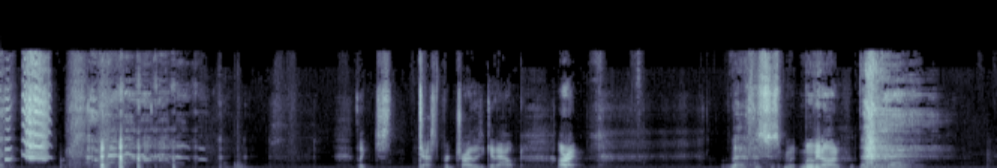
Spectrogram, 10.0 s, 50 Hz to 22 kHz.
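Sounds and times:
person vocally imitating a squeaky fart: 0:00.0 - 0:00.6
speech: 0:04.4 - 0:06.2, 0:07.2 - 0:09.3.

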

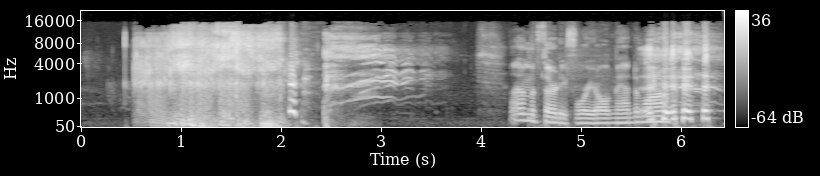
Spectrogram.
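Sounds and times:
voice imitating a cake fart with a sputtering raspberry: 0:00.4 - 0:02.4
speech: 0:04.3 - 0:06.4
laughter: 0:05.6 - 0:06.4.

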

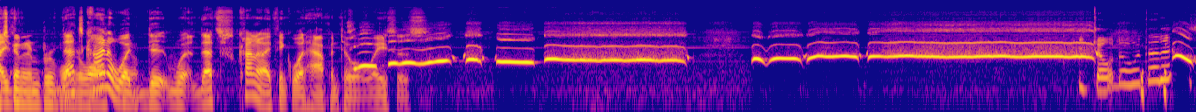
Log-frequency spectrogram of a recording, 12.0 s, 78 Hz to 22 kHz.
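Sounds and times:
speech: 0:00.0 - 0:04.4, 0:11.0 - 0:11.8
slide whistle notes: 0:03.4 - 0:11.0
laughter: 0:10.8 - 0:11.9.

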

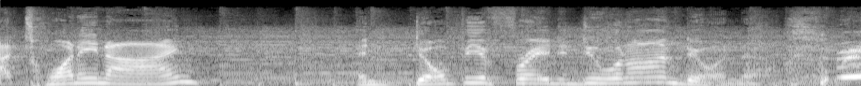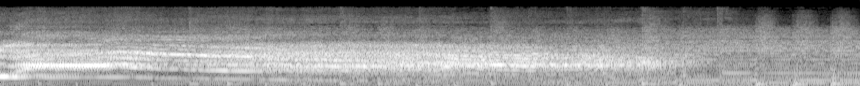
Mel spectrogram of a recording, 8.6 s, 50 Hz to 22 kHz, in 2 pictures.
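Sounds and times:
speech: 0:00.0 - 0:01.2, 0:01.8 - 0:04.9
man yelling into a steering wheel: 0:04.1 - 0:07.7.

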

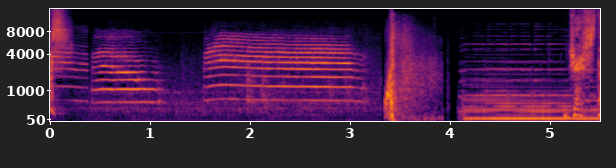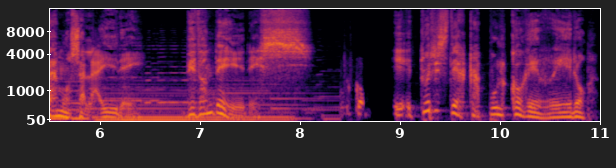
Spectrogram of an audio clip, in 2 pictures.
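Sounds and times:
cat meowing: 0:00.0 - 0:03.3
sharp broadband crack: 0:03.3 - 0:04.0
speech: 0:05.2 - 0:08.1, 0:09.0 - 0:10.9.

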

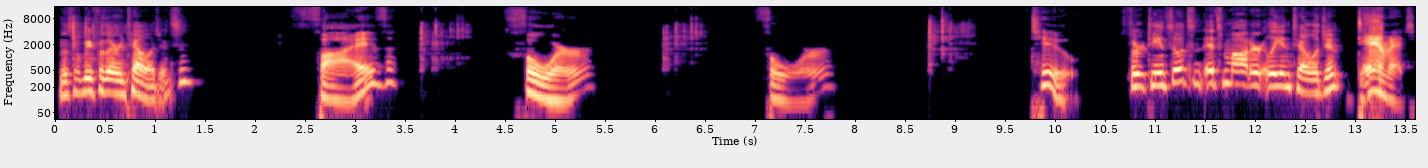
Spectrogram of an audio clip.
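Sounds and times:
speech: 0:00.0 - 0:01.5, 0:02.6 - 0:03.5, 0:04.7 - 0:05.4, 0:07.1 - 0:07.8, 0:09.8 - 0:13.5
four six-sided dice clattering onto a hard surface: 0:00.1 - 0:00.8, 0:03.6 - 0:04.2, 0:06.1 - 0:06.6, 0:08.7 - 0:09.3.

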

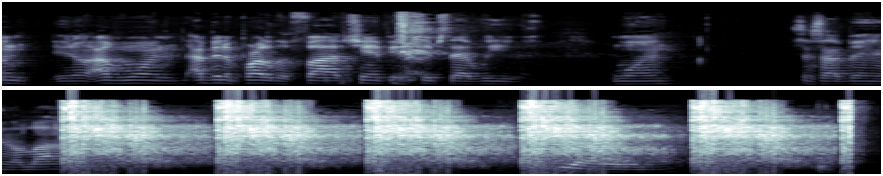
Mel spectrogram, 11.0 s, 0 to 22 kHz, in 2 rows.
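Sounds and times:
speech: 0:00.0 - 0:04.3, 0:05.0 - 0:07.6
gunshot sound effects: 0:05.8 - 0:10.9.

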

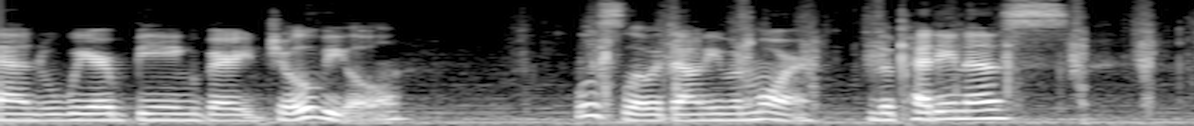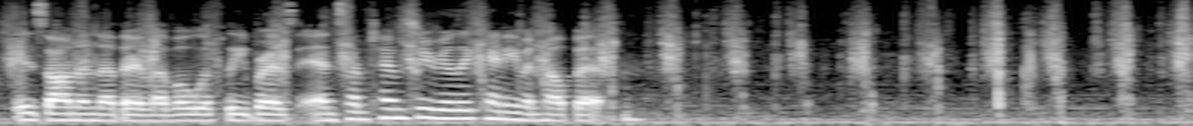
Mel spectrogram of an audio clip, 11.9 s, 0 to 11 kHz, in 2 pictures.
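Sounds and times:
speech: 0:00.1 - 0:02.2, 0:02.9 - 0:09.5
tarot cards shuffled by hand: 0:02.6 - 0:11.9.

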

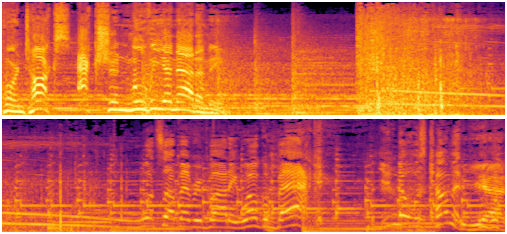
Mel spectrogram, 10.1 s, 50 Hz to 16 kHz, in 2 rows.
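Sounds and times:
speech: 0:00.0 - 0:02.4, 0:06.7 - 0:10.0
loud broadband explosion blast: 0:03.6 - 0:05.7
crackling debris: 0:03.6 - 0:06.2.

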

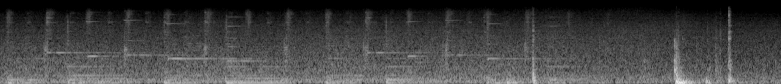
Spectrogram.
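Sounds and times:
ocean surf rushing at a beach: 0:00.0 - 0:07.8
sharp knocks: 0:06.8 - 0:07.4.

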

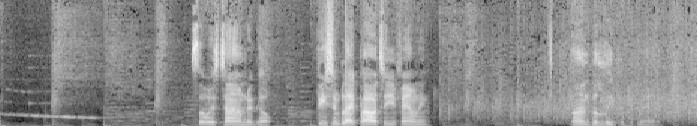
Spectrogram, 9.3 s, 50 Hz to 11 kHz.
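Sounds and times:
police siren wailing while passing: 0:00.0 - 0:01.7
speech: 0:02.6 - 0:05.8, 0:07.6 - 0:08.9.

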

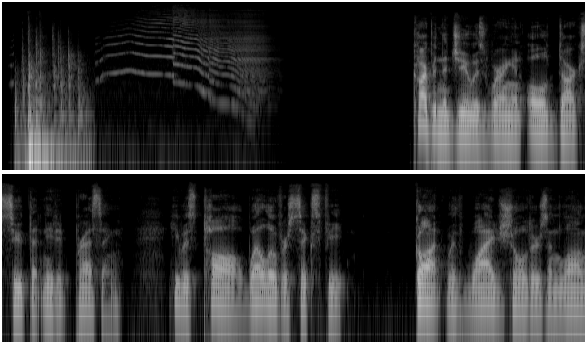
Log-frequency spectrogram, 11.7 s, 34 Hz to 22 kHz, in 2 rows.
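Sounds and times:
door hinge creaking: 0:00.1 - 0:02.8
speech: 0:04.2 - 0:09.3, 0:10.0 - 0:11.6.

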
